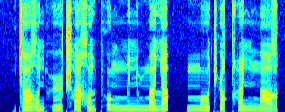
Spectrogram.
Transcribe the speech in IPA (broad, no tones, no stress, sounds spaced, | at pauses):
c ɐː ʁ o ɲ h ʉː t͡ʃʰ a ɪ̯ χ o ʎ pʰ oː ŋ mː i ɲ ʉ mː ɐː ʎ a | mː oː cʰ ʉ ʁ qʰ i ɲ nː aː ʁ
